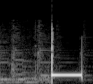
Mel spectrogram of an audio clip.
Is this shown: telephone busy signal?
yes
